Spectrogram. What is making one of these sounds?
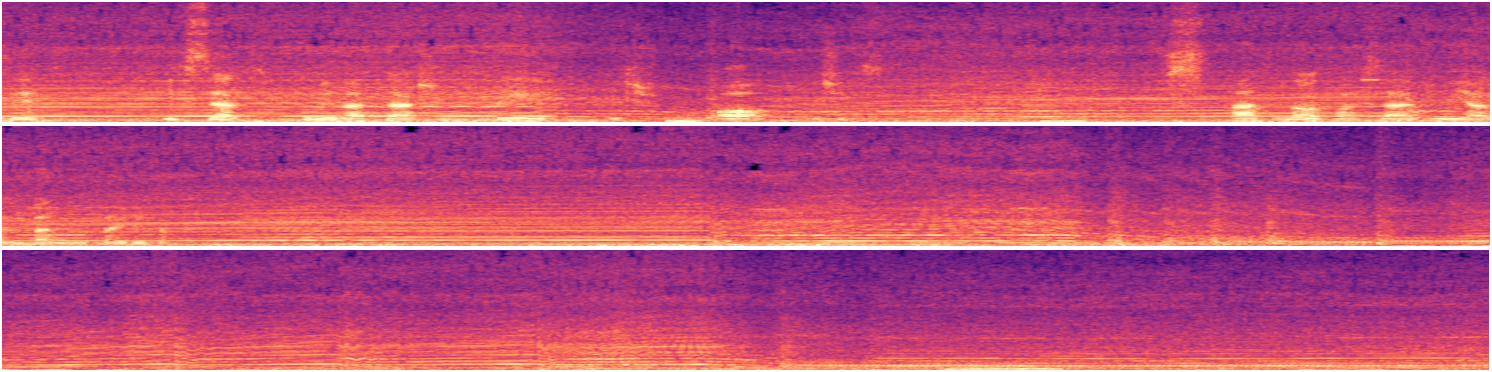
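A racing car engine whines and revs up and down as gears shift.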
